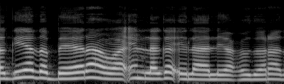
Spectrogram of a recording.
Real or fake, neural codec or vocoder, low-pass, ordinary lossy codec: fake; autoencoder, 48 kHz, 128 numbers a frame, DAC-VAE, trained on Japanese speech; 19.8 kHz; none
